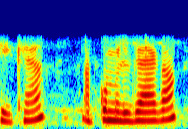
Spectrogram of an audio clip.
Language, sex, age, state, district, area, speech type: Hindi, female, 30-45, Uttar Pradesh, Mirzapur, rural, conversation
